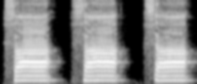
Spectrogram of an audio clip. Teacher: জিহ্বার আগা সামনের উপরে দুই দাঁতের আগায় লাগিয়ে আমরা এই অক্ষরটা উচ্চারণ করব।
